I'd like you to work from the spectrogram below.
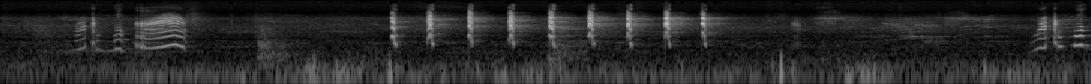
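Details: Pet parrot giving a wavering whistled note, then a rapid run of about ten sharp clicking or knocking notes, then further whistled calls near the end.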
